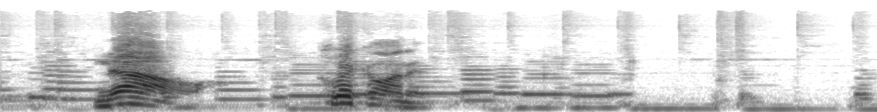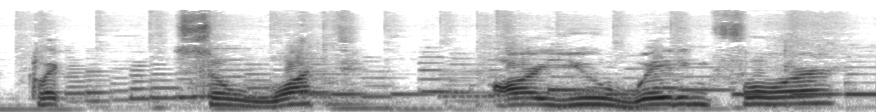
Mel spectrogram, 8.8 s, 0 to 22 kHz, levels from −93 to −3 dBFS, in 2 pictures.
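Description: Right through the clip a noise suppressor applied to music or sounds is still switched on. It was built for speech, so it mistakes steady tones, ambience and decay for noise and keeps turning them down, and the level swings by around 10 dB as it reacts.

The sound gets cut by the noise suppressor three times. From 0.0 to 0.49 s it drops by about 13 dB, and from 1.02 to 1.46 s by about 14 dB. The longest cut runs from 3.03 to 4.54 s, roughly a second and a half, reaching about 19 dB down, with the sustained parts sinking.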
